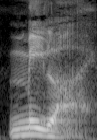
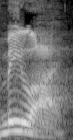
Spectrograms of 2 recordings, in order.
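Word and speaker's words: My Lai: who finally ended and people pronounce it in different ways I will pronounce it as Meli and for my Vietnam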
